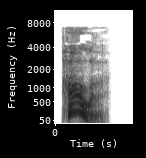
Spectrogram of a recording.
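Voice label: "holla", British English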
